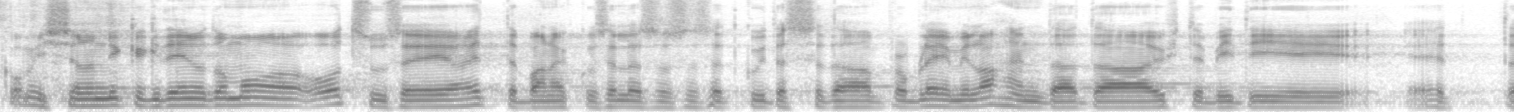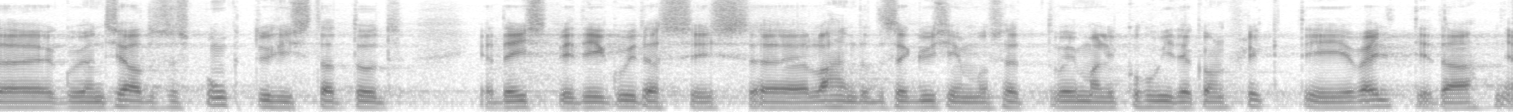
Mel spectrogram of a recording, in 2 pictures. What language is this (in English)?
Estonian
